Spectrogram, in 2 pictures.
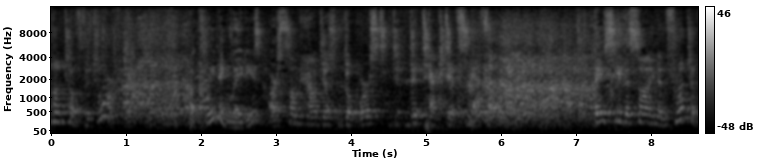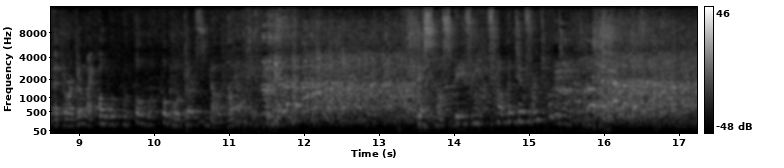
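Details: Stuttering in an adult male comedian who says hearing noises in his ear while talking makes him stutter; real, not acted.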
